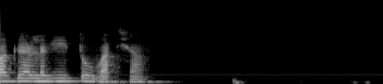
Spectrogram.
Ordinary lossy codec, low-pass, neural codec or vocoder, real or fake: Opus, 64 kbps; 5.4 kHz; none; real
